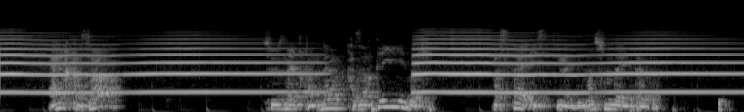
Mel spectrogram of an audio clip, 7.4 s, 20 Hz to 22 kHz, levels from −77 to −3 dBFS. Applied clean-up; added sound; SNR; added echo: none; Trumpet; -5 dB; none.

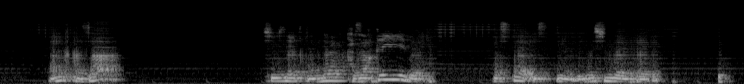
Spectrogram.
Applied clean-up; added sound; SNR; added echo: neural separator model SepFormer DNS4.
